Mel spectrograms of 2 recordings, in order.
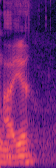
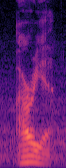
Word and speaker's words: Arya: But now that Arya killed the Aya? – Huh? – Aya? – Arya. – It's pronounced Aya. – No, it's not. Arya. Sure? It's pronounced Arya.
